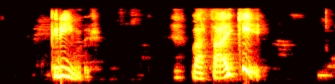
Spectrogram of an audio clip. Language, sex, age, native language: Icelandic, female, 9, Icelandic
